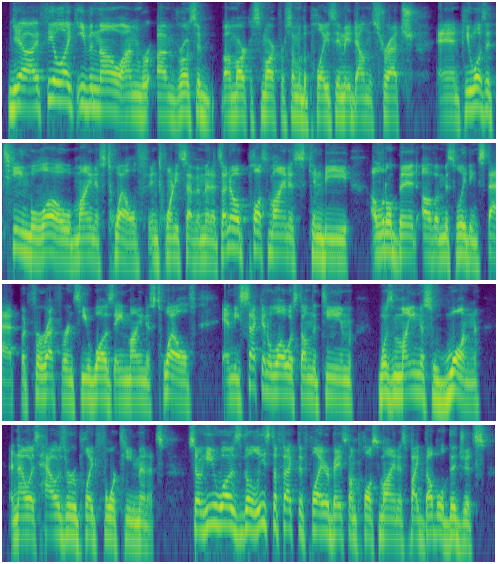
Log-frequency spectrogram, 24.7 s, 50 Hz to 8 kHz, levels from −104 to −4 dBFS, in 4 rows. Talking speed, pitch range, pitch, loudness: 205 wpm, 115-140 Hz, 125 Hz, -21 LUFS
